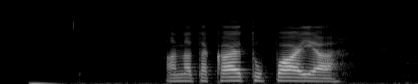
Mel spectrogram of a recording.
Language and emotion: Russian, angry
